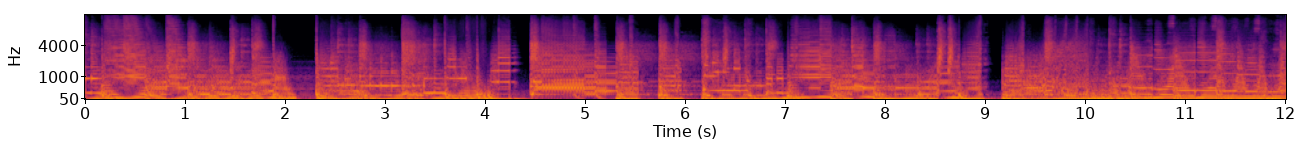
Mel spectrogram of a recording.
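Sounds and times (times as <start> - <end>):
dubstep music with heavy bass: 0.0 - 12.0.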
